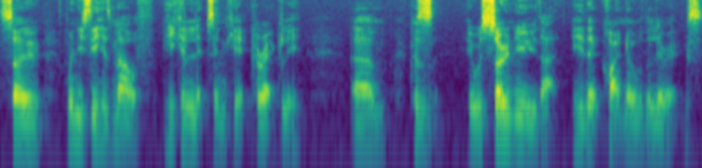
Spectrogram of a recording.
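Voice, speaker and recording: At a fairly slow pace, a man talks in a medium-pitched, flat, monotone voice. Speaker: TV and film production coordinator. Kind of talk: casual behind-the-scenes storytelling.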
